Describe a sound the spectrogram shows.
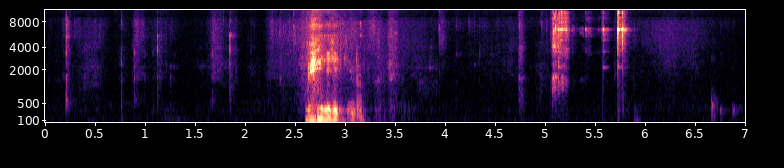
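A young man sips from a bottle close by.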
